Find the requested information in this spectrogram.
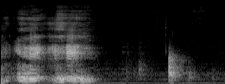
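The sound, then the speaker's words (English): Throat clearing, one loud rasping, drawn-out clearing that lasts about a second, then quiet with a brief softer sound afterward. “Clear the throat.”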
